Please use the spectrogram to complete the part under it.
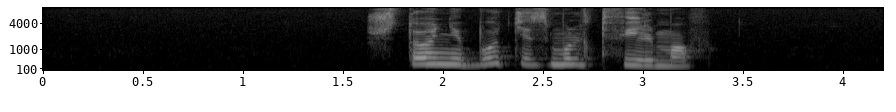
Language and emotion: Russian, neutral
